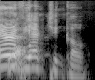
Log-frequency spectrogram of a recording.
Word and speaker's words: Derevyanchenko: Derevyanchenko. Derevyanchenko. Well, Dera Vyanchenko. Vyanchenko. Yeah, Derevyanchenko. yeah, that's right.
